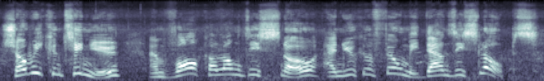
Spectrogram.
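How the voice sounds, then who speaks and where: A man's voice: sits high, sing-song, a little slow. A man playing a giggly, boastful Norwegian would-be tobogganist, speaking broken English in a put-on foreign accent outdoors. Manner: boastful and earnest. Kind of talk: improvised comedy sketch. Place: outdoors on a snowy slope. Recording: noisy outdoor recording, traffic nearby.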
